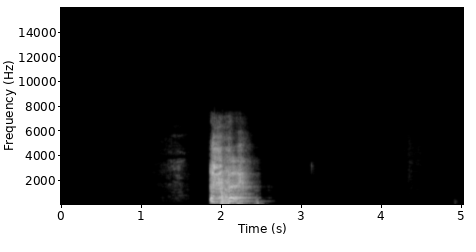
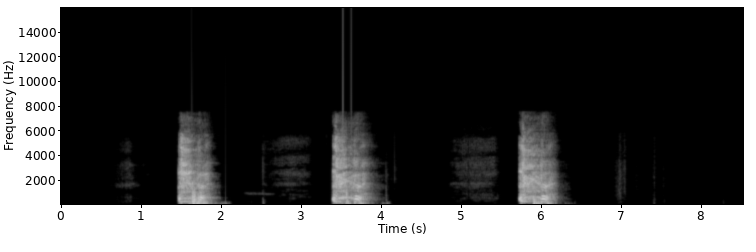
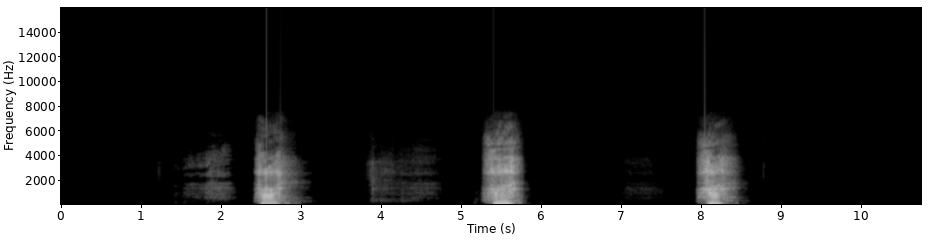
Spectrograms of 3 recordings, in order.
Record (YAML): cough_length: 5.0 s
cough_amplitude: 30505
cough_signal_mean_std_ratio: 0.24
three_cough_length: 8.5 s
three_cough_amplitude: 29151
three_cough_signal_mean_std_ratio: 0.3
exhalation_length: 10.8 s
exhalation_amplitude: 27783
exhalation_signal_mean_std_ratio: 0.24
survey_phase: beta (2021-08-13 to 2022-03-07)
age: 45-64
gender: Male
wearing_mask: 'No'
symptom_none: true
smoker_status: Never smoked
respiratory_condition_asthma: false
respiratory_condition_other: false
recruitment_source: REACT
submission_delay: 2 days
covid_test_result: Negative
covid_test_method: RT-qPCR
influenza_a_test_result: Negative
influenza_b_test_result: Negative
